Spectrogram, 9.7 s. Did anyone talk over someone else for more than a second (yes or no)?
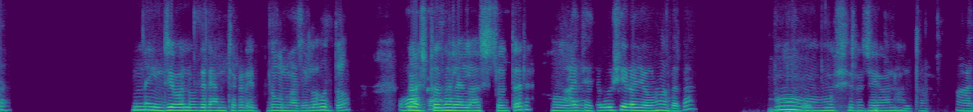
no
